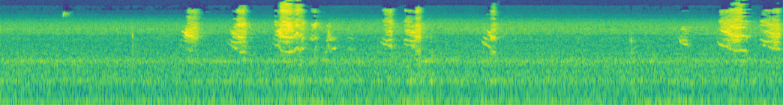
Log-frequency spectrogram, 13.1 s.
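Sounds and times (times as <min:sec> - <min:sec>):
songbird calling: 0:03.0 - 0:07.2, 0:08.0 - 0:08.4, 0:11.3 - 0:13.0.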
